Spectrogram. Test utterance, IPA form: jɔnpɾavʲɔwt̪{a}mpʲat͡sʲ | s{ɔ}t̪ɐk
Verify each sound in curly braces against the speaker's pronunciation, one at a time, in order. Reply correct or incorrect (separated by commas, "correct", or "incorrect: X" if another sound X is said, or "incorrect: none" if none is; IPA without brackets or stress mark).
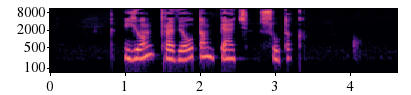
correct, incorrect: u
